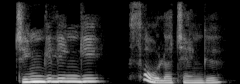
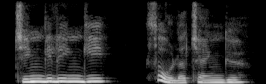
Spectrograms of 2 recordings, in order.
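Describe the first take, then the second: No difference in how they are said.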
